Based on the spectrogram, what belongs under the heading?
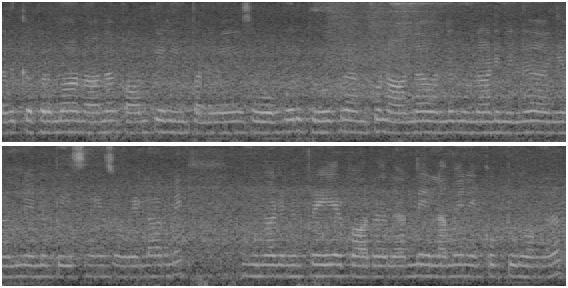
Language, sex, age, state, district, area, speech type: Tamil, female, 30-45, Tamil Nadu, Pudukkottai, rural, spontaneous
